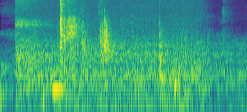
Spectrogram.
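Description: Light handling noise: three faint, short clicks about half a second apart over a soft hiss.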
